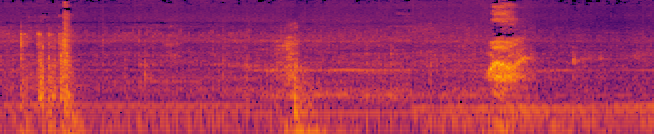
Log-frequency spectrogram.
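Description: Metal sliding bolt on a weathered wooden door clacking as it is drawn back, a quick cluster of sharp clicks about half a second in, then a dull knock about three seconds in. A steady low hum runs underneath.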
